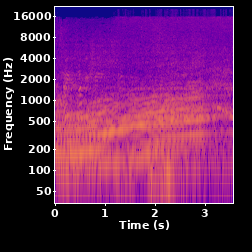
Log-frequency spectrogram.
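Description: A British Superbike roars out onto the Snetterton track during qualifying, its engine note climbing steadily as it accelerates, loud and continuous with commentary running over it.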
